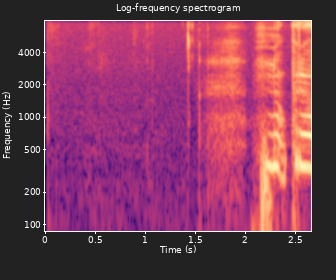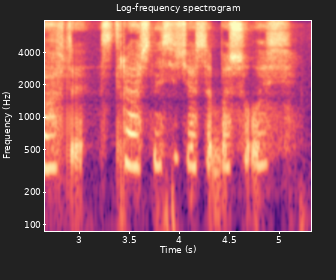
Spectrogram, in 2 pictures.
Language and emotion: Russian, sad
